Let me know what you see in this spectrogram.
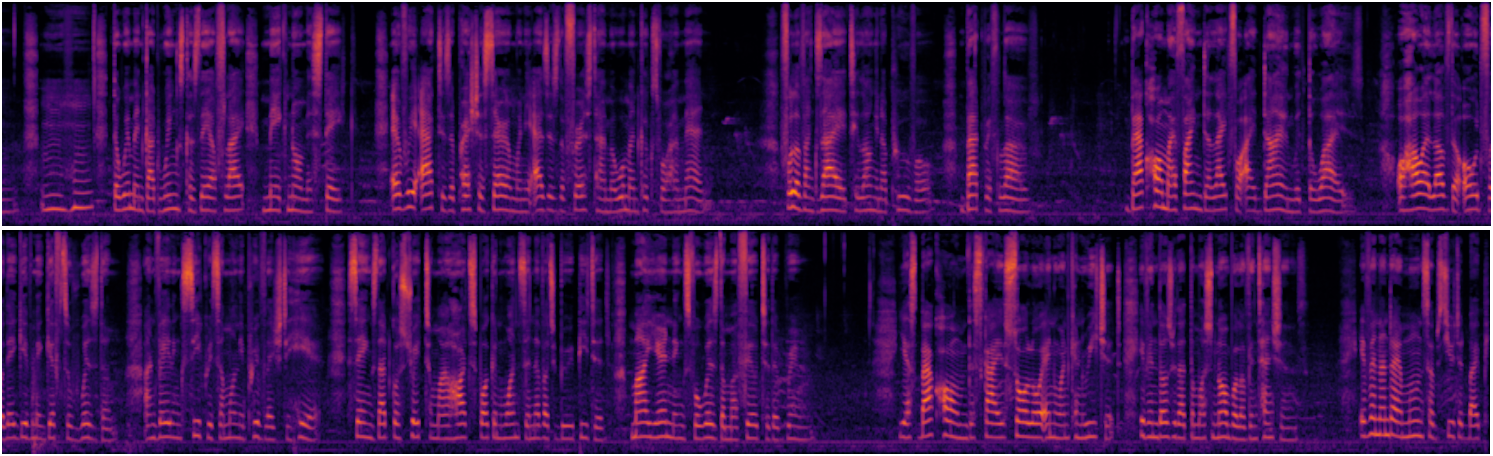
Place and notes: Showgrounds, Lusaka, Zambia - Yvonne Sishuwa aka Winter celebrates her ancestry place, her country, and her grandmother…
We were making these recordings while sitting in a beautiful public garden ay Showgrounds; you’ll hear the birds and the sound of a pond in the background.
Yvonne is a student at UNZA and poet member of Bittersweet poetry Zambia.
